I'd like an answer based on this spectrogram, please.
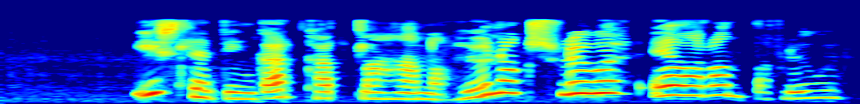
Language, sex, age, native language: Icelandic, female, 20-29, Icelandic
